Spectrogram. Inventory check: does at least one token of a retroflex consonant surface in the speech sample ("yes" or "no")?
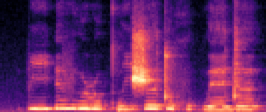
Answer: yes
